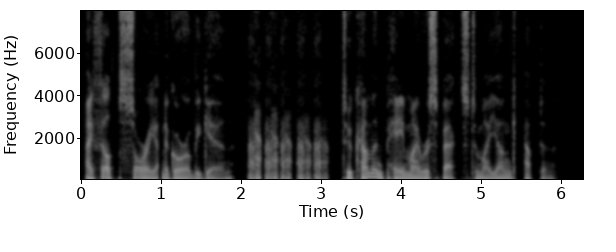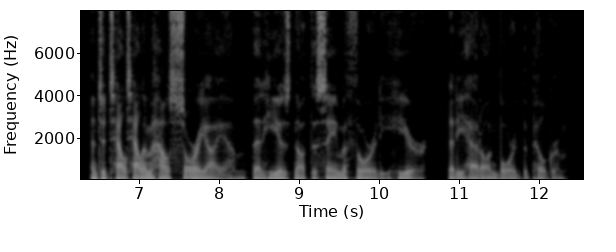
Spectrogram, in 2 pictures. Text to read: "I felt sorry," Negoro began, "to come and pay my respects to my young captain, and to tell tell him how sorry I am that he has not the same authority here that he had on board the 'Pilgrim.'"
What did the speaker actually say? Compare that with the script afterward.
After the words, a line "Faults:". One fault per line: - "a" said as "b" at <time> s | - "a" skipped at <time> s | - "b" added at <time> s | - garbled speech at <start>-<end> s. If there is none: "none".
"I felt sorry," Negoro began, "to come and pay my respects to my young captain, and to tell tell him how sorry I am that he has not the same authority here that he had on board the 'Pilgrim.'"
Faults:
none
